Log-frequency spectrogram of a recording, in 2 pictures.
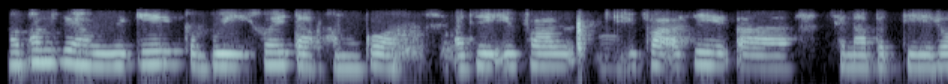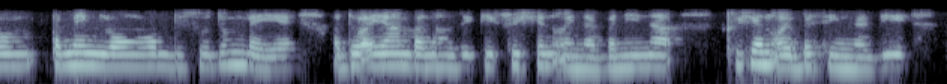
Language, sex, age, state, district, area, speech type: Manipuri, female, 18-30, Manipur, Senapati, urban, conversation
